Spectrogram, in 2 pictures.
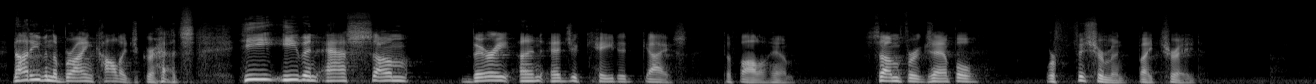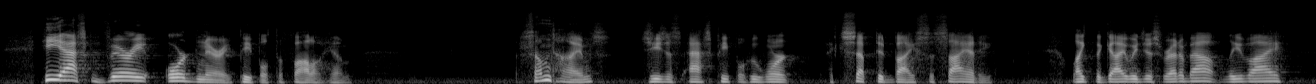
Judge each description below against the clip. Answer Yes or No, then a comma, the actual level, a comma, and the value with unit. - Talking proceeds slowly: Yes, slow, 110 wpm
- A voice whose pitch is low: Yes, low, 125 Hz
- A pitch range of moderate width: No, wide, 6.9 semitones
